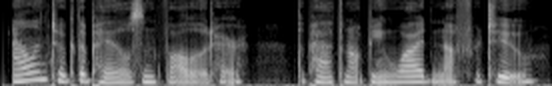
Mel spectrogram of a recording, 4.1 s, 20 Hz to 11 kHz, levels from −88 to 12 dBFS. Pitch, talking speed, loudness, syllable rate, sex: 215 Hz, 215 wpm, -18 LUFS, 5.4 syllables/s, female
